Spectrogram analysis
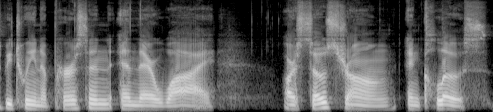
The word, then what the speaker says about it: way: that the Mayans call why w-a-y but it's pronounced w-h-y and why is this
